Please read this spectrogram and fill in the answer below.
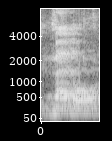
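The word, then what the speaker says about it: MoEDAL: to pronounce it tobly it's metal it's not modal or model or something like that it's metal the O is not pronounced anyway so that's what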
